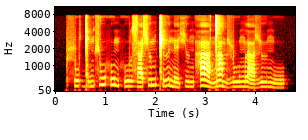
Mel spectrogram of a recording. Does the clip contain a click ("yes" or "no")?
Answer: yes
